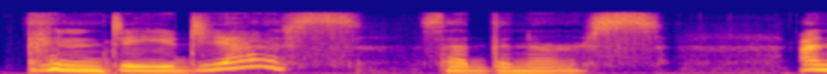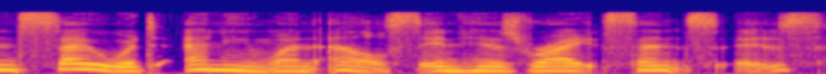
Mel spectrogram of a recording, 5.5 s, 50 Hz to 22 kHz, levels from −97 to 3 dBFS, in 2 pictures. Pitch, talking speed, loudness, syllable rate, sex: 215 Hz, 165 wpm, -17 LUFS, 4.5 syllables/s, female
